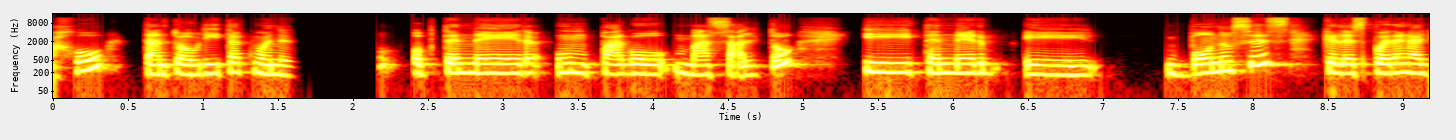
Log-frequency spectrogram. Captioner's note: Spanish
